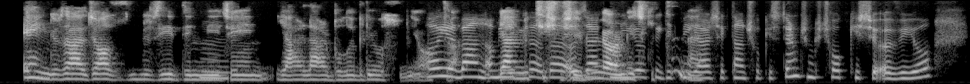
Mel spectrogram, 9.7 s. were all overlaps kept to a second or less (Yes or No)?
No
